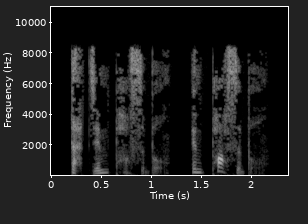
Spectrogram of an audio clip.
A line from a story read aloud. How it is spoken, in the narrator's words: Bera actually muttered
